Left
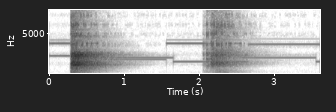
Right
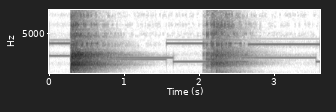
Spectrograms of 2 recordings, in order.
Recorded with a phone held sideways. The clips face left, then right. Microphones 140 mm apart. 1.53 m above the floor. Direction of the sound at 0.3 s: 65° right (ahead or behind).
